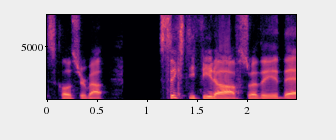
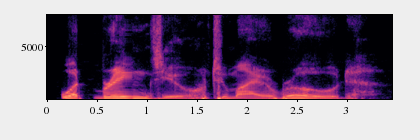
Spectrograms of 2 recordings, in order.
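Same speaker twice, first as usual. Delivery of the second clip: grumbly, grumbling tree character voice; 2 semitones lower than usual. Game master voicing a tree that speaks to the approaching players, in a grumbling tree voice. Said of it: "you hear this grumbling voice".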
